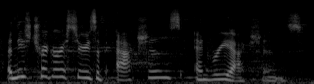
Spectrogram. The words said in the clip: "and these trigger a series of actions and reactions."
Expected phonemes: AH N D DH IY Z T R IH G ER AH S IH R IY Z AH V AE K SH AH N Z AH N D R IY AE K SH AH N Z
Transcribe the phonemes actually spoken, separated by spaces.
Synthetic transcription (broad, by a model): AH N DH IY Z T R IH G ER AH S IH R IY Z AH V AE K SH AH N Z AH N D R IY AE K SH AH N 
